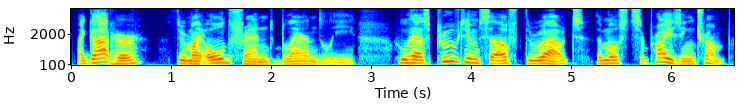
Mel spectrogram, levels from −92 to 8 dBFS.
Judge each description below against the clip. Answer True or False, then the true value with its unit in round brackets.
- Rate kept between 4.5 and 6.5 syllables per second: False (4.0 syllables/s)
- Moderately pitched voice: True (155 Hz)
